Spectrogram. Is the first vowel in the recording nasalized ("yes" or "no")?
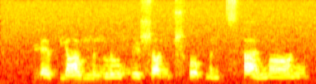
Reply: no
